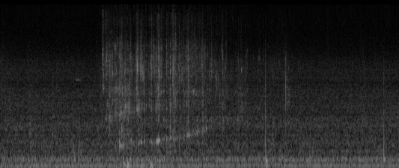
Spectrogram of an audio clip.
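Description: Water poured from a container to refill a drinking glass, a short splashing burst in the middle of a quiet room with a steady low hum underneath, fading to faint drips and clinks.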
